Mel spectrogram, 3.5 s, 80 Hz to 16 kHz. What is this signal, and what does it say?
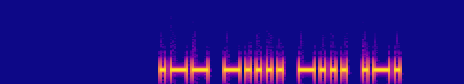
Morse code, heard as a keyed tone, about 32 wpm, 700 Hz. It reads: W6BR
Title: USA Call Signs - 4 Characters - 2x Character Spacing - 30wpm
